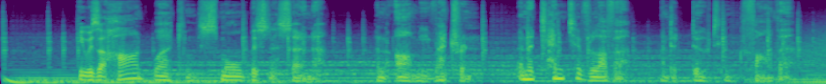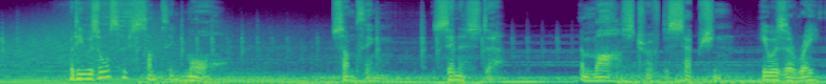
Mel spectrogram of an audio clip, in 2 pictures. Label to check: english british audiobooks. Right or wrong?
Right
